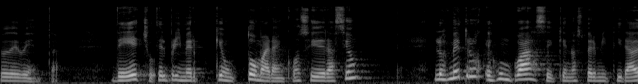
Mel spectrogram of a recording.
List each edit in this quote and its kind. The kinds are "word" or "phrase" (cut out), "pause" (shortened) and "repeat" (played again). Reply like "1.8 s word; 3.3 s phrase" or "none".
1.6 s word; 2.0 s word; 2.4 s word; 4.8 s word; 5.1 s word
